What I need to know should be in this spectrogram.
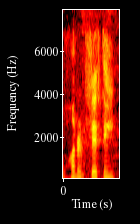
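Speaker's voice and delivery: high rising disbelief on Hundred fifty; shocked question. Retold or imitated. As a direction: balk at the price. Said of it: "I go".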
